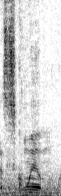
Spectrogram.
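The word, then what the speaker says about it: Sequim: an area of uh near seim Washington yeah squim I think squim was that how I pronounced I was corrected Yesterday by oh okay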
